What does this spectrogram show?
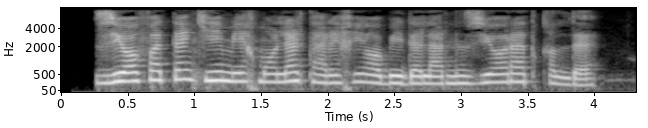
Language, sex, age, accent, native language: Uzbek, female, 12-17, Sirdaryo, Uzbek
